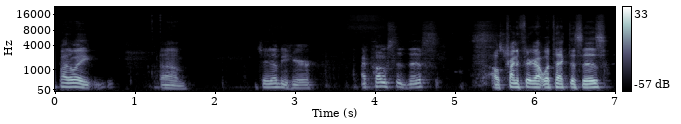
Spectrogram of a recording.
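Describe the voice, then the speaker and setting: A man's voice: medium pitch, a little slow, dry recording. A man hosting a casual live-stream chat, talking informally. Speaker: podcast host.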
